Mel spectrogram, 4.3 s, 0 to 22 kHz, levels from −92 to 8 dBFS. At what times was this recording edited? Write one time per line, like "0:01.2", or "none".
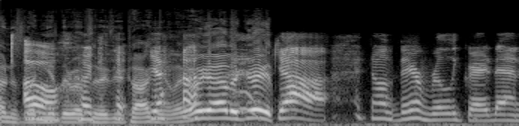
0:02.3
0:03.3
